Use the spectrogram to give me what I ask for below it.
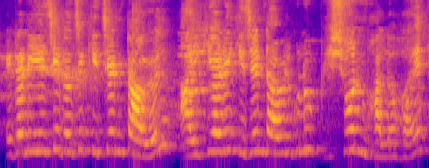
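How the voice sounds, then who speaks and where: A woman in her thirties walks her viewers through a kitchen shopping haul in a relaxed, chatty way. Her voice sits high and bright. The room around her echoes, with a faint hum of noise. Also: rapid-fire. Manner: chatty, explains items to viewers. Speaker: lifestyle vlogger. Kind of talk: casual shopping haul chat.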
